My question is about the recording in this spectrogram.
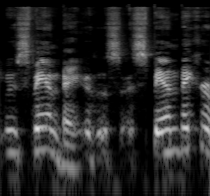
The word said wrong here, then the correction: Spanberger: am I saying that right? What's her name? – Spanberger.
